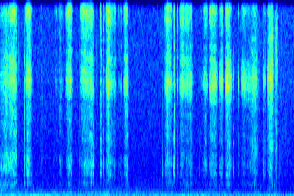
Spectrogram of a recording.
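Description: A graphite pencil held in the fingers scratches light sketch lines across a white paper page of a spiral-bound sketchbook resting on a table. Short bursts of bright, dry scratching come and go over a steady low hum, sketching light lines onto the page.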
